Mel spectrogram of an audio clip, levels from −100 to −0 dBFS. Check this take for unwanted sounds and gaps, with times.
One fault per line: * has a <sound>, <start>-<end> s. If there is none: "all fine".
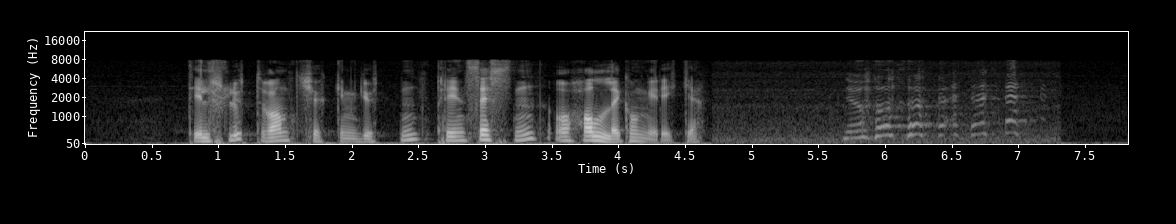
* has a laugh, 5.7-7.2 s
